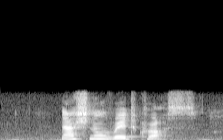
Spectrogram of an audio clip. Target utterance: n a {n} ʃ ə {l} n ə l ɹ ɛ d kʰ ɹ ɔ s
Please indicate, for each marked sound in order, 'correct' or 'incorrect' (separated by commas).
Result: incorrect, incorrect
